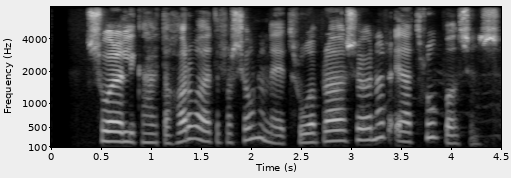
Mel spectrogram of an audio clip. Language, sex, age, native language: Icelandic, female, 30-39, Icelandic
